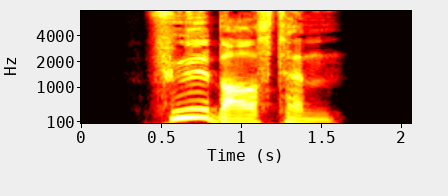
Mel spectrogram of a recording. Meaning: strong dative masculine/neuter singular superlative degree of fühlbar
- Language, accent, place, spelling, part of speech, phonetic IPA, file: German, Germany, Berlin, fühlbarstem, adjective, [ˈfyːlbaːɐ̯stəm], De-fühlbarstem.ogg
